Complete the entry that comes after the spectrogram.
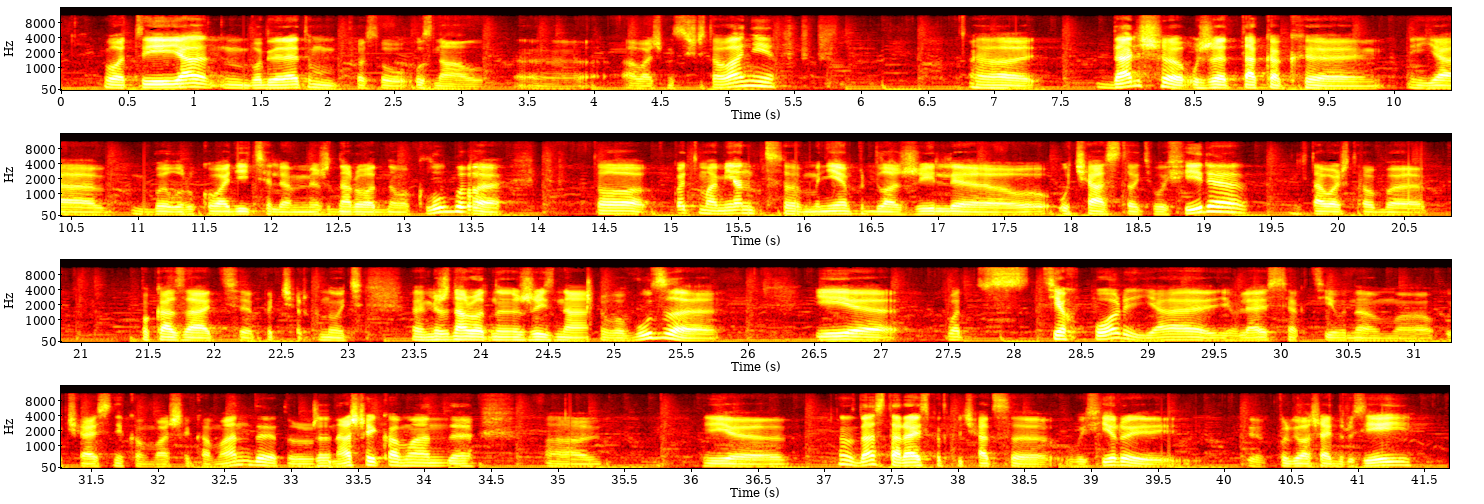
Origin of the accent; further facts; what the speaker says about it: India; я вот, например, из Индии, да, и я спокойно могу общаться со студентами из Китая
